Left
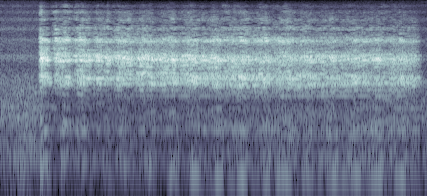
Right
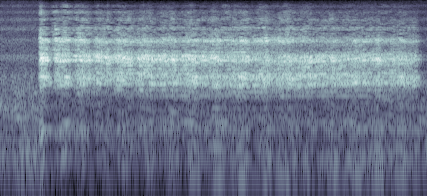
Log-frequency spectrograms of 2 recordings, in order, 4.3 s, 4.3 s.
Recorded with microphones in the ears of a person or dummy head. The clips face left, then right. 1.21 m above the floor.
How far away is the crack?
No crack in this recording.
